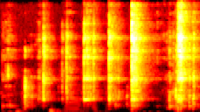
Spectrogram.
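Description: Ice cubes clink in a glass of cold brew in a quick, irregular flurry of about nine bright, glassy taps over two seconds, with no voices.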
